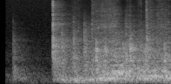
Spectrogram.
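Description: Large wooden workshop door being pushed open. The noise starts suddenly about half a second in and runs on steadily.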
